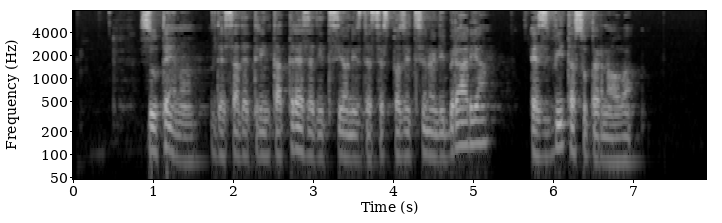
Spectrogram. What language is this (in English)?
Sardinian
